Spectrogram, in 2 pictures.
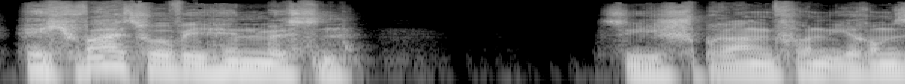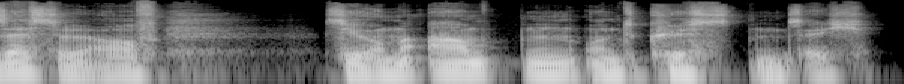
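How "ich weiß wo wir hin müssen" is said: fast, loud, higher-pitched urgency; excited call. A narrator's reading. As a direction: burst in and blurt it out. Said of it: "rief er, als er auf die Brücke stürmte". (hastig und aufgeregt gerufen)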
